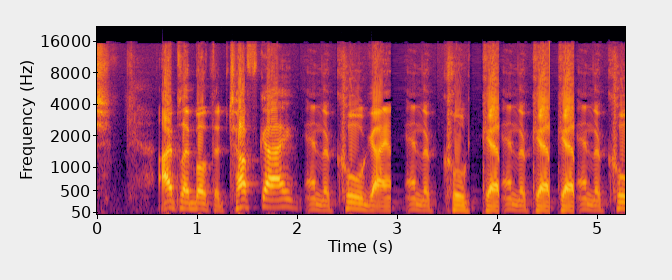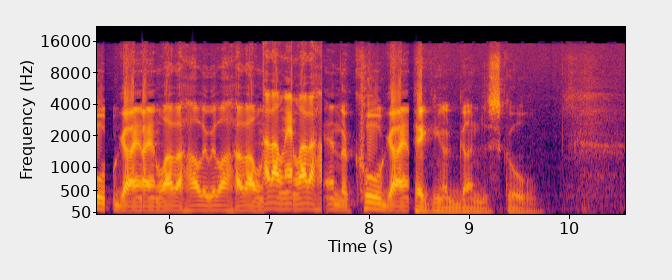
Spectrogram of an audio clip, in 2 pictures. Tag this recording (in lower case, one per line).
speech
